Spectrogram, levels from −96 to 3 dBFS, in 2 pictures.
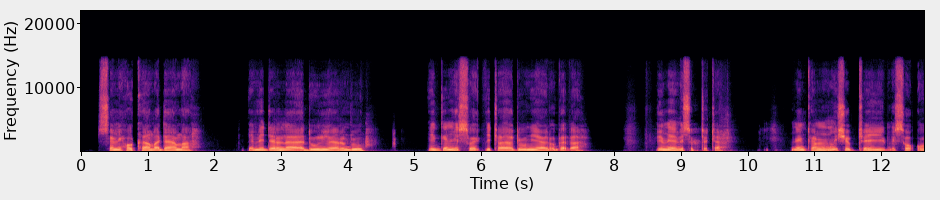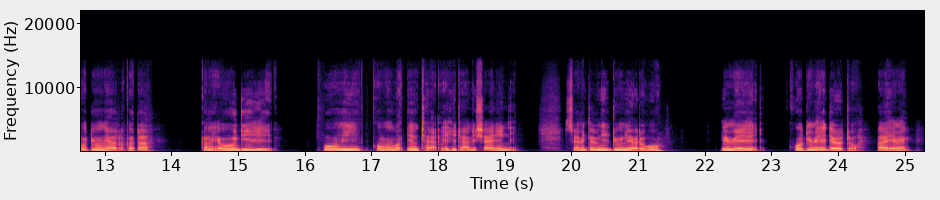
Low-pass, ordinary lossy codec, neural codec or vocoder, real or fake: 14.4 kHz; none; codec, 44.1 kHz, 3.4 kbps, Pupu-Codec; fake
